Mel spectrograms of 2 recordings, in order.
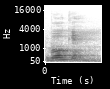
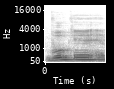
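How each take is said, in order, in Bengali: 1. এটি 'boh-kay' এভাবে উচ্চারিত হয়। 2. এটি 'boo-kay' এভাবে উচ্চারিত হয়।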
